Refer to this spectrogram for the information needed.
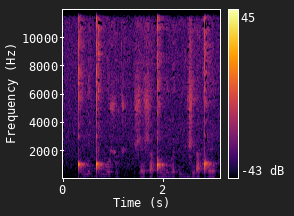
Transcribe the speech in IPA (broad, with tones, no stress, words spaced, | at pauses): ǃʰɪ˨˦ne˦ɡ͡ǃi˦˨ mo˦ ʃu˨t͡ʃ | ʃɛ˨ʃa˨ ǃʊ˨nɪ˦˨vɛ˦kŋi˨ d͡ʒe˦ɾa˨ ǃʰɛ˦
